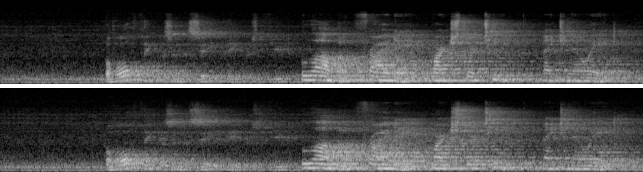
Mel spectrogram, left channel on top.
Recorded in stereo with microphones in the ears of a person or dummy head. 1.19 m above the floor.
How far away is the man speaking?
About 1.1 m.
